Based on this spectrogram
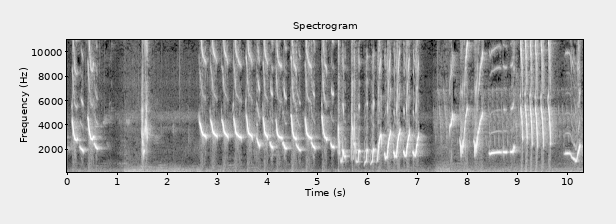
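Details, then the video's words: White-rumped shama song serving as a lure to make other shamas sing: rapid runs of downslurred whistles, then a fast series of rising hooked notes and high rattling trills, with short silent breaks. "pancingan muraibatu yang efektif untuk murai bahan cepat bunyi | shama bird"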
